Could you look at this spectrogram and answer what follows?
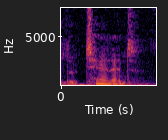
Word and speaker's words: lieutenant: good stuff and yes that's how British people managed to butcher the word Lieutenant this will bother me throughout the entire game lieutenant there is no F in Lieutenant Lieutenant it is not an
